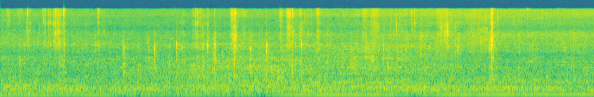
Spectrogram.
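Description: Ride-on miniature railway train rolling along the track, pulled by a small electric locomotive worked from a hand-held controller. A steady low rumble and hum that steps up in pitch about halfway through, with scattered sharp clicks from the wheels and cars.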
